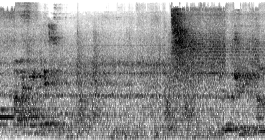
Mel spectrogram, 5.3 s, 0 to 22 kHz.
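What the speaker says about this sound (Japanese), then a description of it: "2番線に到着の電車は日本橋、堺筋本町、天神橋筋6丁目方面、淡路行きです。" An Osaka Metro Sakaisuji Line train pulls into Ebisucho Station: a loud, sustained underground rumble of motor and wheels with rattling clatter and brief squeals as it slows, while a station announcement plays over it.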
